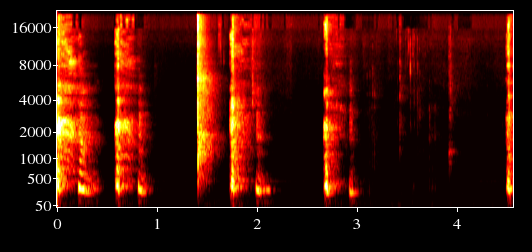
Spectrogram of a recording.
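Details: Woman coughing throughout while talking: several short harsh coughs in quick clusters, about eight bursts in a few seconds.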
